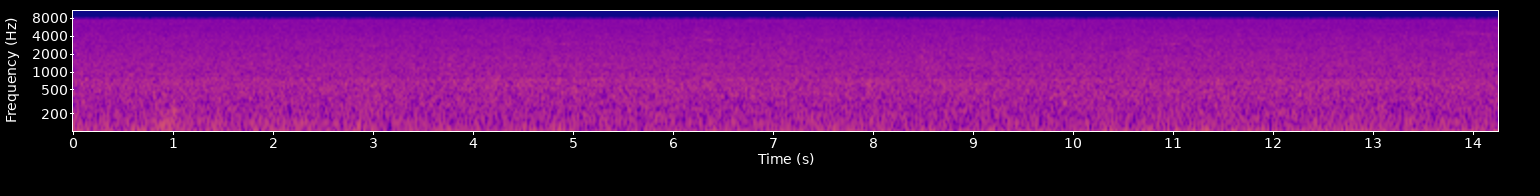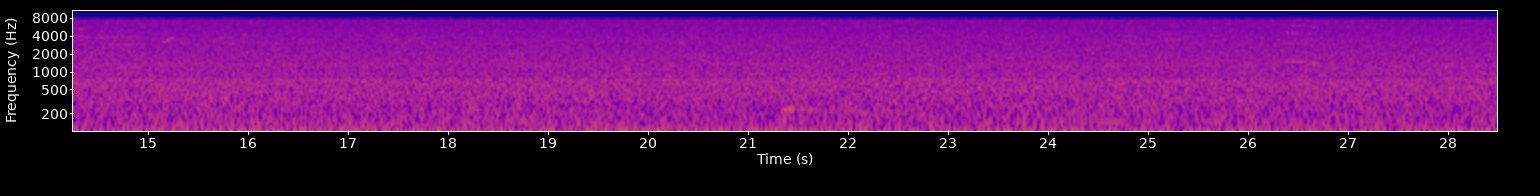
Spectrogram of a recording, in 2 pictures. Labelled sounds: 13.9	14.1	Pacific white-sided dolphin, 4.3 to 4.6 kHz
26.4	26.6	Pacific white-sided dolphin, 5.9 to 6.2 kHz

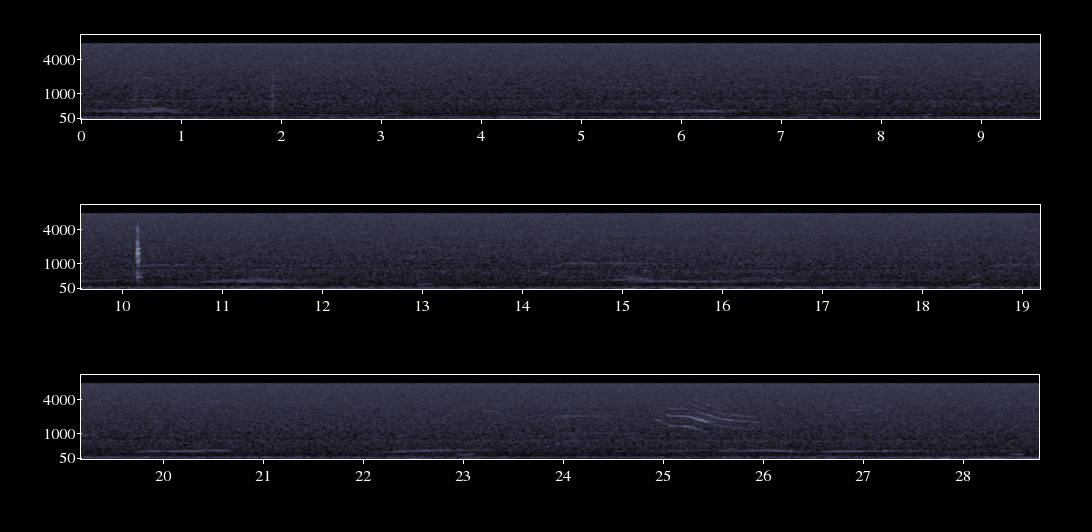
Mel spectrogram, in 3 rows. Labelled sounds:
10.2	10.5	humpback whale, 0.90 to 0.99 kHz
14.3	14.6	humpback whale, 0.86 to 1.1 kHz
23.9	24.3	killer whale, Bigg's (transient), 2.0 to 2.1 kHz
24.9	25.9	killer whale, Bigg's (transient), 1.1 to 2.5 kHz

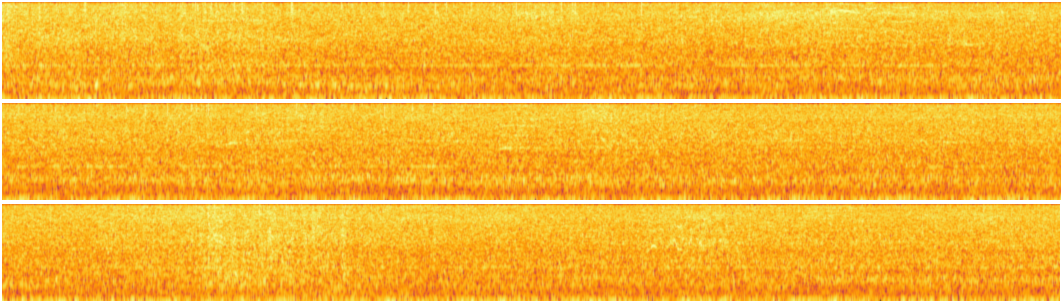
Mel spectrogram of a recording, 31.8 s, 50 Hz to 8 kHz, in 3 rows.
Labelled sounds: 8.1	9.1	killer whale, southern resident, 5.8 to 7.8 kHz

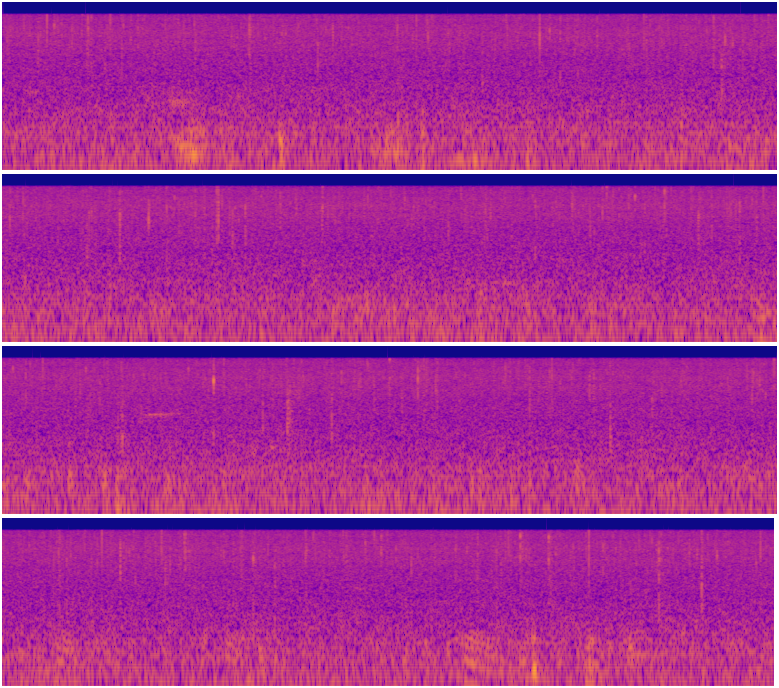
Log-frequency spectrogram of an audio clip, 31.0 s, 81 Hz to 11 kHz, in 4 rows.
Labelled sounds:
16.9	17.2	humpback whale, 1.3 to 1.6 kHz

